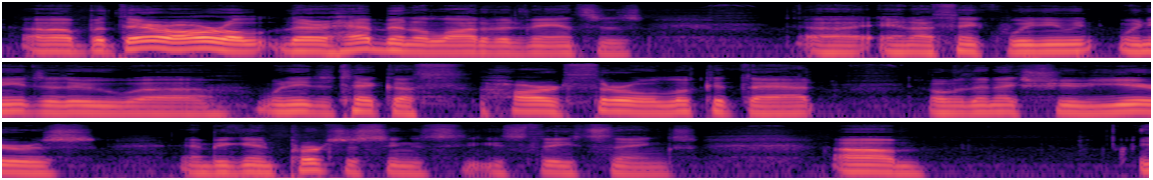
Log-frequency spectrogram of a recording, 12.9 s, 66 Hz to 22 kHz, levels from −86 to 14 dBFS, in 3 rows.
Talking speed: 210 wpm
